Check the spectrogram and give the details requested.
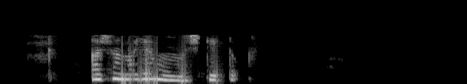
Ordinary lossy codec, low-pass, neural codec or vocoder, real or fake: AAC, 16 kbps; 7.2 kHz; none; real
